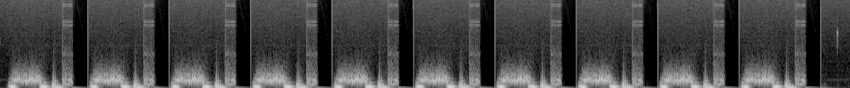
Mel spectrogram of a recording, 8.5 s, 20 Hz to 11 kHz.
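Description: Regular heart sounds at about 74 beats a minute, with a rough, whooshing murmur filling much of each cycle between the beats. This is an abnormal heart murmur, caused by turbulent blood flow across a heart valve.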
